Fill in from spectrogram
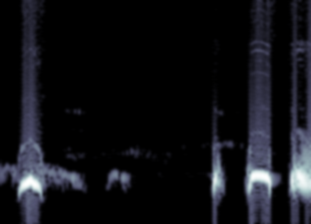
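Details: Spotted dove calling in the thổ and hạp bổi coo styles: a loud arched coo, a soft murmuring tail, a pause, then a clipped note, a rounded coo and a longer swelling coo starting at the end.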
